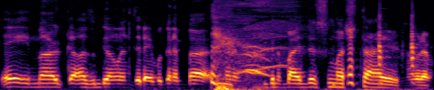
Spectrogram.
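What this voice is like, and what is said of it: Put-on salesman voice. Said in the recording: “I'm not the kind of guy that like wears a boot, but like ... How salespeople do. ... I like that accent.”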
